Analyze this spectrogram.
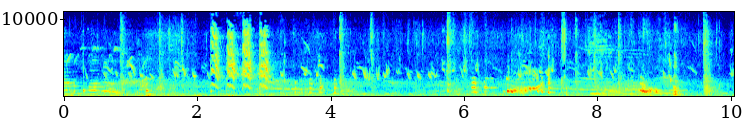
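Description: Chickens clucking, with many short, high-pitched chirps throughout and a couple of louder clucks about seven and nine seconds in.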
